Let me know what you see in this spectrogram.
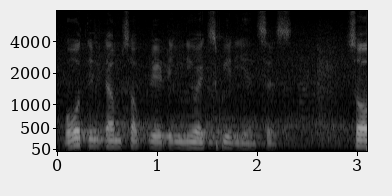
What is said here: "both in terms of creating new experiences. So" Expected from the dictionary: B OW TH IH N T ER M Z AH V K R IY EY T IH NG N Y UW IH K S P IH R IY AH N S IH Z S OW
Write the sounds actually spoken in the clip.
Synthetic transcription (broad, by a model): B OW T IH N T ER M S AH V K R IY EY T IH NG N Y UW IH K S P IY R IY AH N S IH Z S OW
